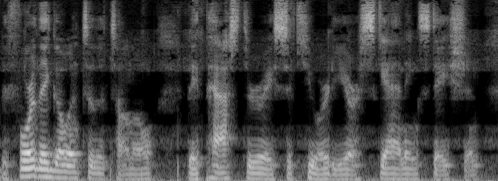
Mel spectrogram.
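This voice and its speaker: This man's voice has a dark, mellow tone, lively intonation and vocal fry. Audible room echo surrounds it. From Jamaica, then raised in Texas and Germany. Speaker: logistics company founder and CEO. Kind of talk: interview.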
